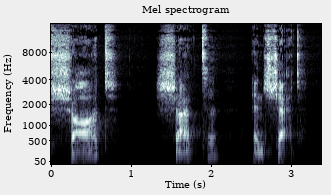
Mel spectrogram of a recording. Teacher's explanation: The French variant A is a little more forward in the mouth than the American A, so your tongue is a little more towards the front of your mouth, about halfway towards the American A.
